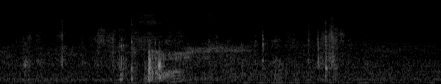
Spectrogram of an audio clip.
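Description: Pages of a large hardcover book being turned by hand: a run of paper crackles and flaps with a brief swish, loudest about a second and a half in, and another flip near the end.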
